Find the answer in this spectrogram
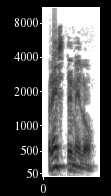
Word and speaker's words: préstemelo: Here is one stressed on the fourth last syllable. 5. Préstemelo.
